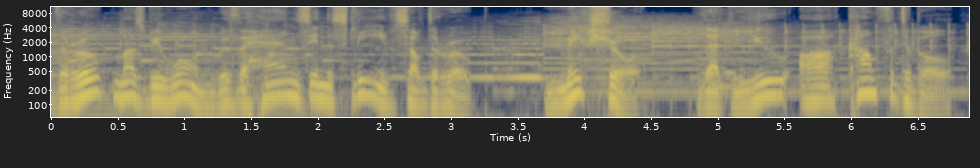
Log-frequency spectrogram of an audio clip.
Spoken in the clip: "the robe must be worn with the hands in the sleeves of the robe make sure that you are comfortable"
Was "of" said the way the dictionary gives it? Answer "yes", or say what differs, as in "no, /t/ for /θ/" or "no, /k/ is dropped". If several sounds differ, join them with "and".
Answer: yes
